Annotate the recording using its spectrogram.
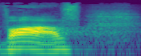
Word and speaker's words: Vav: Because Vav, So yours may say W-A-W, but it'd be pronounced Vav.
